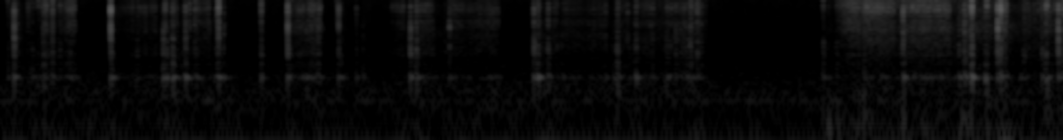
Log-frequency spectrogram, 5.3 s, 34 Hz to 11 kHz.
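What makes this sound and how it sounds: Long black nails scratch and tap the top edge and surface of a gold rhinestone-studded hard-shell clutch standing upright. Quiet, dry scratching and rubbing is broken by many sharp, bright clicks, with a faint steady tone near 470 Hz underneath. A louder, hissier stretch of scratching near the end carries the strongest taps.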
